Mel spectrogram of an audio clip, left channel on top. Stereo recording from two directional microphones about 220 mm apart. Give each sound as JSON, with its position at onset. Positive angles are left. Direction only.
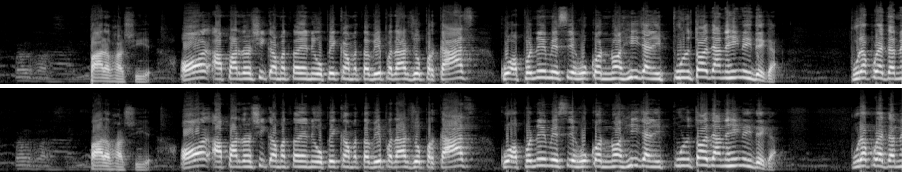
{"t": 0.9, "sound": "speech", "side_deg": 45}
